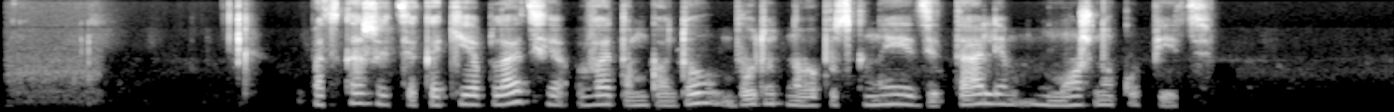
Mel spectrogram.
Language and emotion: Russian, neutral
